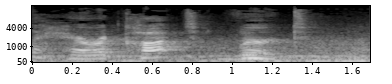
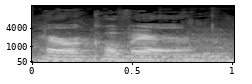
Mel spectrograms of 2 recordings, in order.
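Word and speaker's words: haricot vert: called i don't know it's called haircut vert hera caught burt but it's pronounced heracle bear oh okay fancy haircut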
